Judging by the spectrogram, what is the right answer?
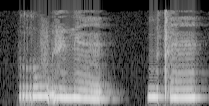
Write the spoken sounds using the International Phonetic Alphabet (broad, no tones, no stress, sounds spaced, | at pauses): r u v ṵ vʲ ɵ mʲ ẽː | ŋ ɨ tʼ ẽː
